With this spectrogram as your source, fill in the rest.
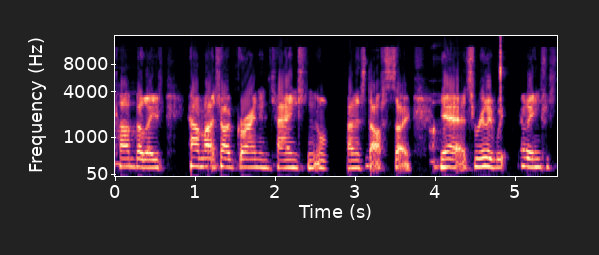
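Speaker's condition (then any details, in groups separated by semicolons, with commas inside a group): Bilateral cleft lip and palate; childhood voice squeaky, very airy, nasal, lifelong speech therapy, braces in teens, much improved since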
